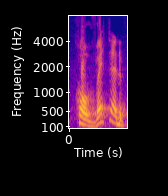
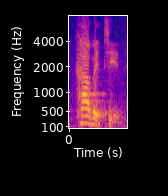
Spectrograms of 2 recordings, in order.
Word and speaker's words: coveted: our surprise word for tonight mhm this word converted prize no you don't say converted that is what our eyes see in terms of the orthography that is the spelling when you pronounce it you say coveted coveted you can see the phonetic transcription below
